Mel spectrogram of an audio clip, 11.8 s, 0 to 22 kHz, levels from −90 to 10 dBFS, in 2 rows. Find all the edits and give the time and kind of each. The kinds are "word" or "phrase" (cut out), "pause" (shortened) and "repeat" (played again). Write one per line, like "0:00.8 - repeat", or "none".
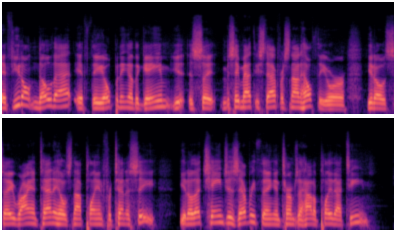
none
